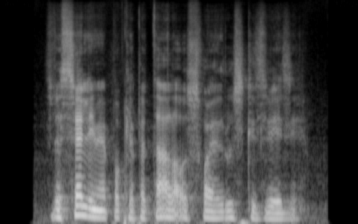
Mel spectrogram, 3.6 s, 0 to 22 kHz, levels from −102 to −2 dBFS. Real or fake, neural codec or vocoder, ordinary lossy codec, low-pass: fake; codec, 44.1 kHz, 7.8 kbps, Pupu-Codec; none; none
